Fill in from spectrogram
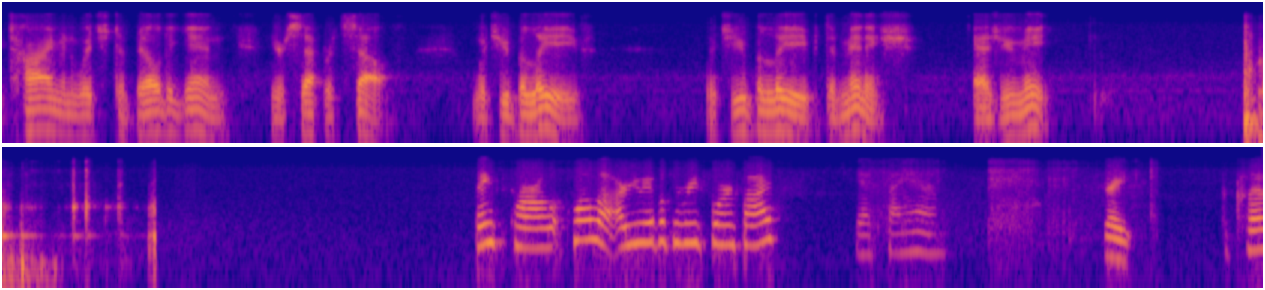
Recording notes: ACIM Daily TEXT Conference Call.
